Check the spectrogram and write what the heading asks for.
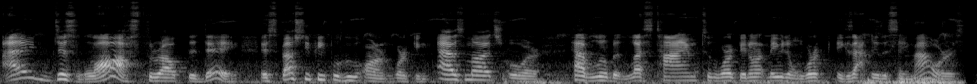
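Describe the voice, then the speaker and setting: A man's voice: a little high, lively intonation, moderate pace, hardly any pauses, a little hiss or hum, rough recording. A man who works as a coach, thinking aloud in a casual, reflective, rambling vlog monologue outdoors. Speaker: fitness coach and gym owner vlogger.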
